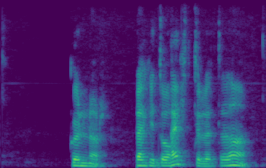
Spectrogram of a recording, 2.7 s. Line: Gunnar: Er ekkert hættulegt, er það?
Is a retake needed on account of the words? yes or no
no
